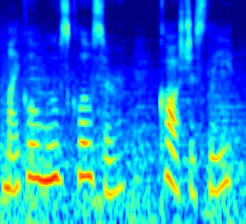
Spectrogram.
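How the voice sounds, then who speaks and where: Female narrator: fairly high register, dramatic scripted storytelling, music underneath. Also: unhurried.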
